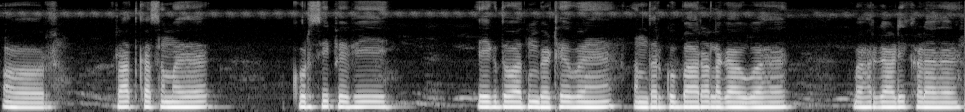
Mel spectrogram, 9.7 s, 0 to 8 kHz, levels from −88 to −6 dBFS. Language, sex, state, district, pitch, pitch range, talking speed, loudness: Hindi, male, Jharkhand, Deoghar, 140 Hz, 135-145 Hz, 145 wpm, -11 LUFS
